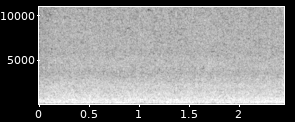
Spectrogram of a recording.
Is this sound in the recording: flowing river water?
yes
